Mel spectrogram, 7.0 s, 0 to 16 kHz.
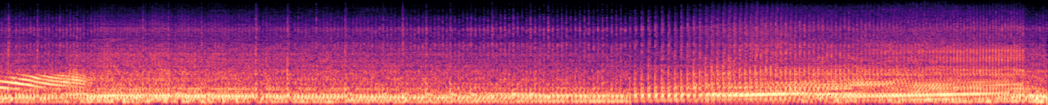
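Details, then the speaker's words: Rebuilt big-bore dual-sport single with tuned carburetor, 340 km since rebuild, riding on snowy trails: note climbs smoothly at nearly full throttle with no misfire or stumble; healthy engine, owner considers a bigger main jet. "W okay that was pretty much whole throttle and that thing rips"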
